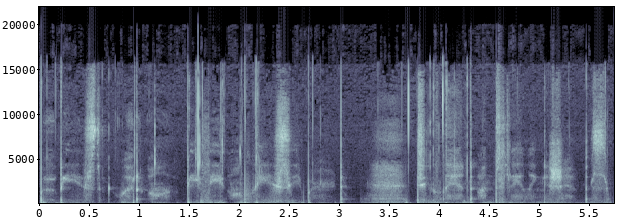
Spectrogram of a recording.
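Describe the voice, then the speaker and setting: Whispered speech comes very slowly amid noticeable background noise. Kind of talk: ASMR whispered fun-facts reading. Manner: whispered, soft.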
